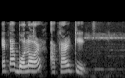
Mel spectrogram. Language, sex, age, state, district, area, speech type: Assamese, female, 45-60, Assam, Dibrugarh, rural, read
